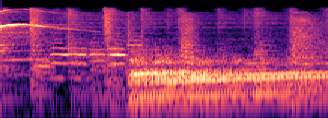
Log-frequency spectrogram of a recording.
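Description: Cartoon-style comedy sound effects. A whistle glide tops out and falls away, then just under a second in a sustained musical note starts and climbs slowly in pitch.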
